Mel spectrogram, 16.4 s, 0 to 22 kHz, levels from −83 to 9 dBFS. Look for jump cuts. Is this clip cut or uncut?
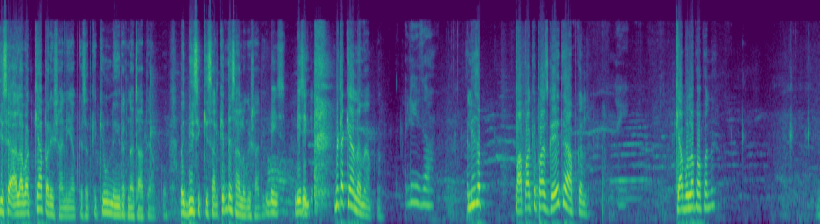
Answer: cut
